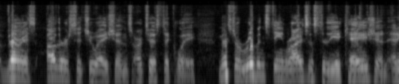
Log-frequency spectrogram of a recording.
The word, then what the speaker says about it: Rubinstein: a massive fan of Joe Rubinstein sometimes pronounced Rubenstein I think that Rubenstein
